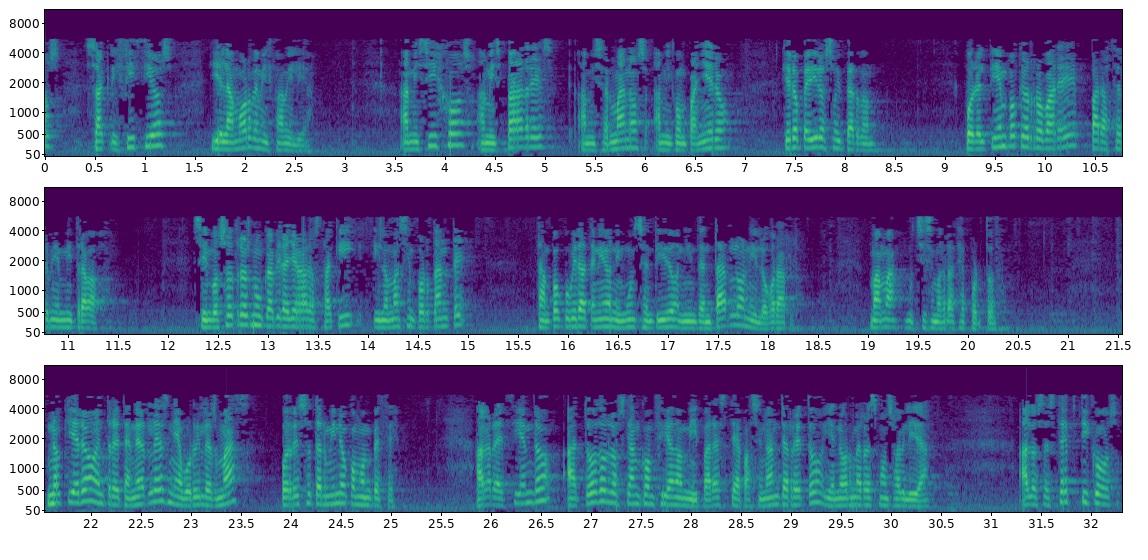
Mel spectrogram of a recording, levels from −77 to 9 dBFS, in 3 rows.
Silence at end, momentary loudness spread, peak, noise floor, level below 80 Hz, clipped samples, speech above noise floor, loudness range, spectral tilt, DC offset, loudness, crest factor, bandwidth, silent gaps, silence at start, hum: 0 s; 10 LU; 0 dBFS; -42 dBFS; -48 dBFS; under 0.1%; 24 dB; 3 LU; -9 dB/octave; under 0.1%; -18 LUFS; 20 dB; 6 kHz; none; 0 s; none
